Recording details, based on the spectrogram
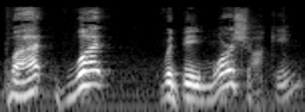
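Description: A man preaching a sermon in short phrases, pausing after each one for an interpreter. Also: a little high, sing-song, husky. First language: English. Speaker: guest preacher.

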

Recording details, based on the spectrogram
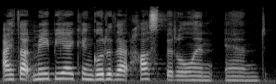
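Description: Woman, middle-aged, American accent, medium pitch, personal testimony, pauses between short phrases. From United States. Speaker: guest speaker giving testimony.

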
